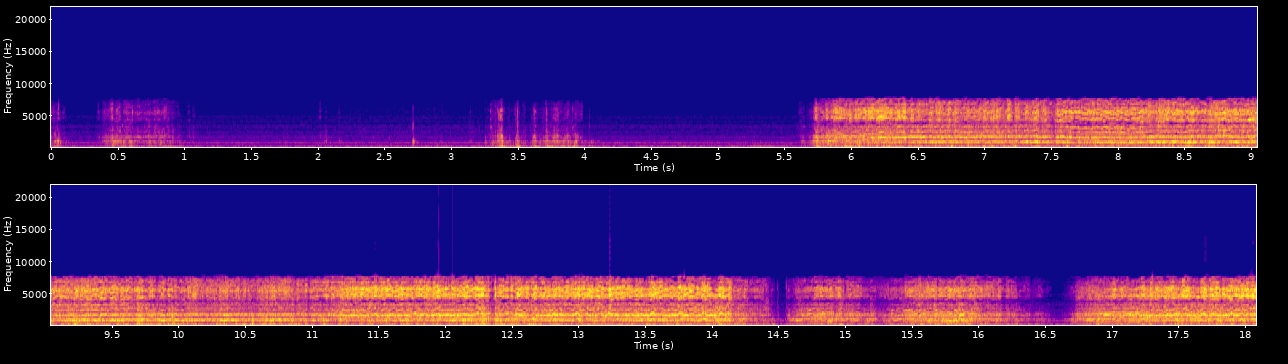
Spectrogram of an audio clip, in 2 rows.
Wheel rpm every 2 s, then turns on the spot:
30, 10, 10, 190, 230, 220, 190, 100, 100.
2-4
